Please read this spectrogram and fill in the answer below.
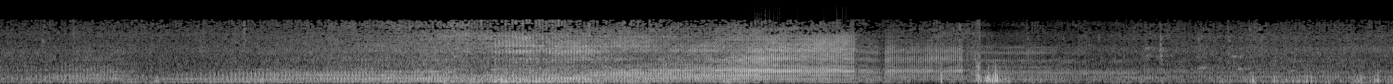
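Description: A motor vehicle passing, its engine building up over about eight seconds with its pitch sliding, then dropping away suddenly.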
